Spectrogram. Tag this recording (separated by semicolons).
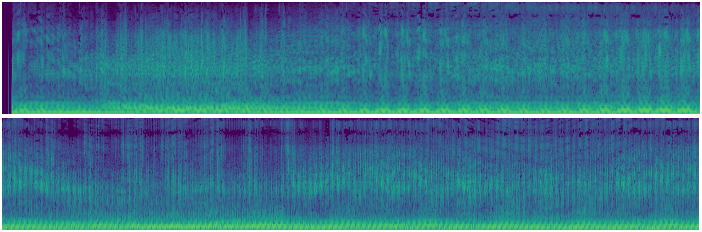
ableton; bass; drum; dubstep; massive; processed; synth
